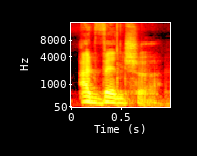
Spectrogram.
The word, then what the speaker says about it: adventure: DV a n CH remember the t u r e together makes the CH sound CH a CH so a DV e n Adventure okay and then we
